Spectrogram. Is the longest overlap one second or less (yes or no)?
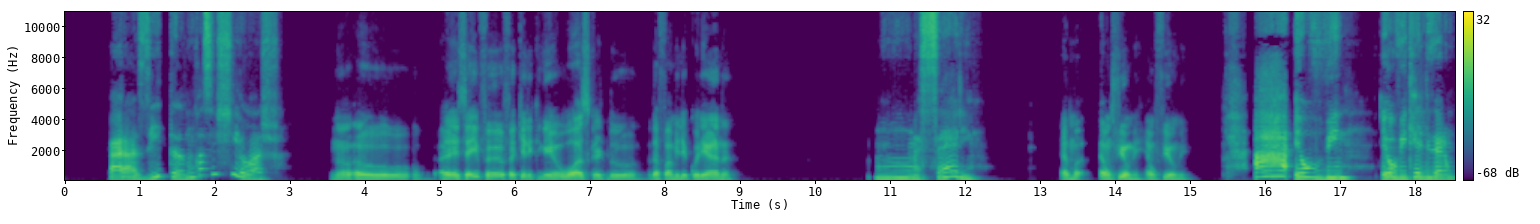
yes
